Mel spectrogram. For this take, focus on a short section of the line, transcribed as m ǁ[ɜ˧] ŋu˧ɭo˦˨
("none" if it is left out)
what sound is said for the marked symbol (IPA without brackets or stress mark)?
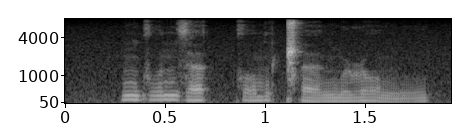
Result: ɜ˧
